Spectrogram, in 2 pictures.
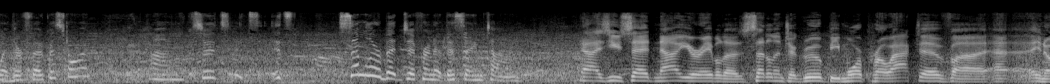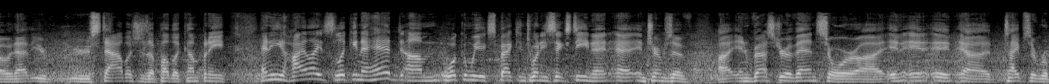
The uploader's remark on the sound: live from the IR Magazine Awards - US 2016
